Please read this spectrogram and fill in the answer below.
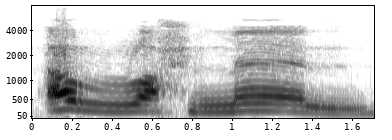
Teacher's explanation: الميم مرققة وبعدين برقق الالف تبعا ايه ليها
